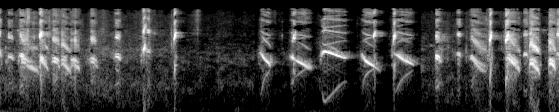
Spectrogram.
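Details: Green-winged saltator in nature with bursts of chirpy, falling whistled notes, a quiet pause, then a series of clear down-slurred whistles and one rising sweep before a fast chattering run.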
